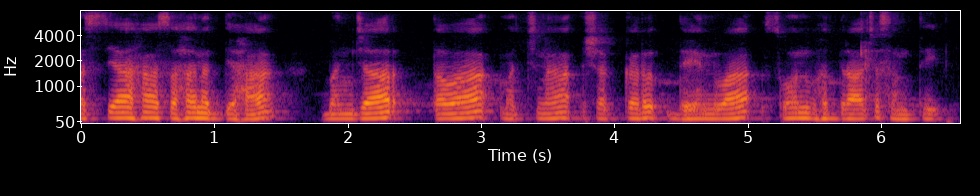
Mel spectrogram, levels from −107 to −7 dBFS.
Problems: low volume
